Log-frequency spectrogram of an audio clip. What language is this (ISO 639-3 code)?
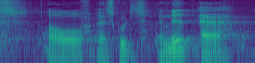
dan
